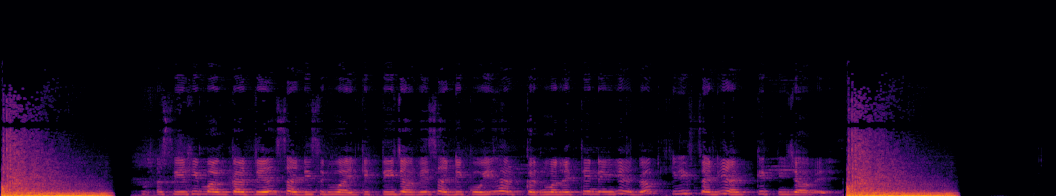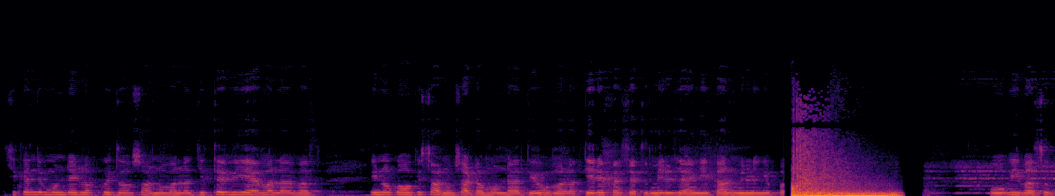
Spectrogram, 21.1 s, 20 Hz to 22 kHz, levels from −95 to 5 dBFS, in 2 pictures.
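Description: Imaging from linear upsampling runs through the whole clip. The rate was raised by joining samples with straight lines, which fits a 16 kHz source lifted to 44.1 kHz. The top end sounds dulled. Faint mirrored content sits between 8 and 16 kHz, roughly 45 dB down, adding a light metallic shimmer.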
